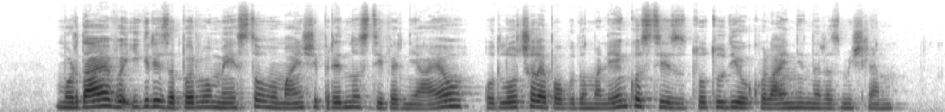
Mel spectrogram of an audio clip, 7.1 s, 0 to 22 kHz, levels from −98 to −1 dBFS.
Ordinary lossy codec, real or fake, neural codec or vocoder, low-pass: Opus, 64 kbps; fake; vocoder, 44.1 kHz, 128 mel bands every 512 samples, BigVGAN v2; 19.8 kHz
